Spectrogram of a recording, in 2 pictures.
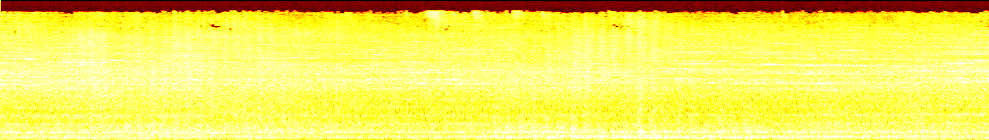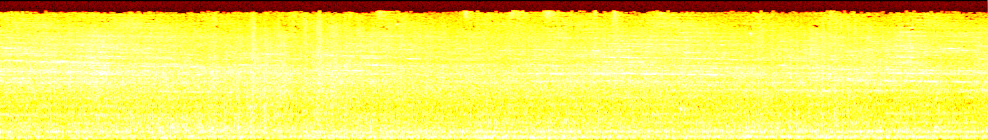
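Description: Double-stack intermodal freight train's well cars rolling past at steady speed: continuous loud wheel-on-rail rumble with clickety-clack from the trucks, and faint high-pitched wheel squeal riding on top.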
